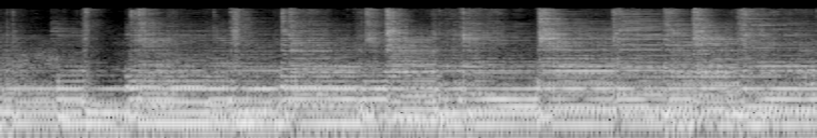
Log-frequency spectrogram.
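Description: Acoustic guitar strummed steadily, chords ringing, with no singing over it.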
